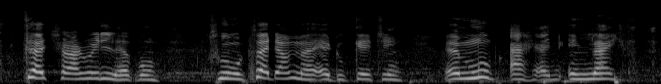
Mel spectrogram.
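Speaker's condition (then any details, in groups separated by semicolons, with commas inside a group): Cerebral palsy; affects muscle tone, movement, motor skills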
